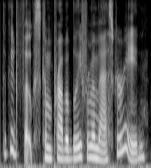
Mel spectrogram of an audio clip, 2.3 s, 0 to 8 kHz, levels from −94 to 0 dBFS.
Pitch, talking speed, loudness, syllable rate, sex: 210 Hz, 210 wpm, -17 LUFS, 6.1 syllables/s, female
